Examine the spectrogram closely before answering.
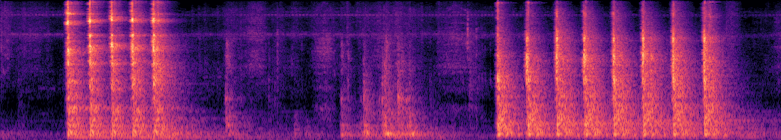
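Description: Steel hammer striking a steel punch to drive a stuck double roll pin out of a corn head sprocket hub: sharp metallic blows in three quick runs, about four or five a second, the longest run near the end. The pin is starting to move.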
